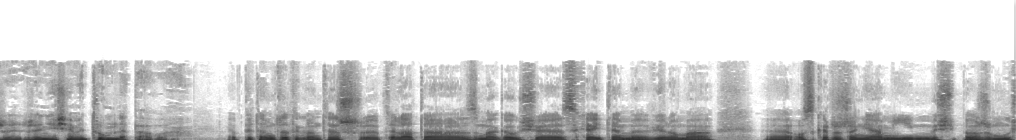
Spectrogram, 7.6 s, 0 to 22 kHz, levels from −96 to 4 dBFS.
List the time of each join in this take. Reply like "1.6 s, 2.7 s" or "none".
2.3 s, 2.9 s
